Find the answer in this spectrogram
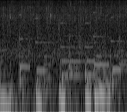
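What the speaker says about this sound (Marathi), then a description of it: "टमाटर टाकायचं आणि परतून घ्यायचं चांगलं." Tomatoes sautéing with dry spices in hot oil for a dried Bombay duck curry, a close crackling sizzle with a few tonal clinks and scrapes of stirring at a regular pace, no talk.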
